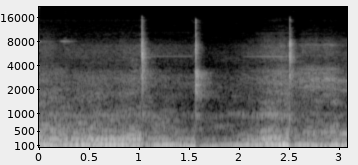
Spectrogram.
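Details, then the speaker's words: Instant gas geyser that would not start: pressing the button gives three sharp igniter clicks about half a second to a second apart over low background noise, with no spark reaching the burner and no light-up; sensors checked, faulty sparking kit being replaced. "मैं आशीष पटेल करता हूं तो हुआ है आज तक करता है लेकिन आगे इस पार्टी नहीं कर रहा है जो कि आपको नगर भी आ रहा होगा इसके बिल्कुल भी पार नहीं दे रहा है"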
